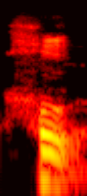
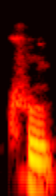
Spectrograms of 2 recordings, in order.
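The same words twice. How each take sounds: First: The syllable is pronounced heavy and full. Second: The syllable is pronounced thin and light. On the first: The speaker calls it right. "খু মোটা উচ্চারণ" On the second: The speaker calls it wrong. "যাতে এমন না হয় যে খু খু খু খু"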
